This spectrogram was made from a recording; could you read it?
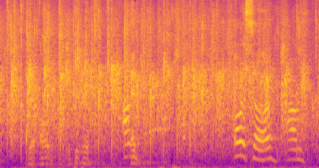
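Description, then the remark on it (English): An audience gives a round of applause for the event organizers, a dense wash of clapping for several seconds, with a few voices cheering and calling out on top of it, rising toward the end. “Let's one more round of applause for the organizers,”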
